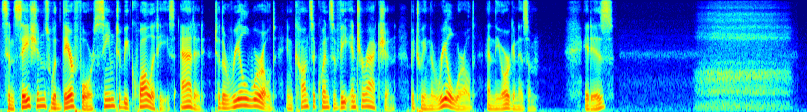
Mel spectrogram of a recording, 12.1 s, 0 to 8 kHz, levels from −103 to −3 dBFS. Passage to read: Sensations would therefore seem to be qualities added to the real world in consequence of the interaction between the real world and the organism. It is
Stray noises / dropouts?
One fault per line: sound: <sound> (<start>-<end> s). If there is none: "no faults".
sound: breath (10.4-11.9 s)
